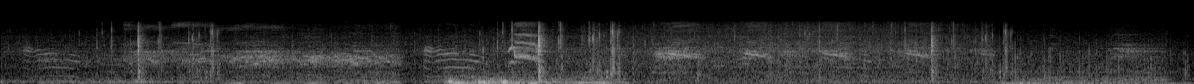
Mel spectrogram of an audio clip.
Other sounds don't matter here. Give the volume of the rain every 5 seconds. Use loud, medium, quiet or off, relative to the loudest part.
medium, loud, medium.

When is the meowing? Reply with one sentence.
The meowing can be heard from 0.2 to 2.2 s, from 4.2 to 6.2 s and from 8.2 to 10.2 s.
